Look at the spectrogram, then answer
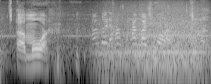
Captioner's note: laughter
